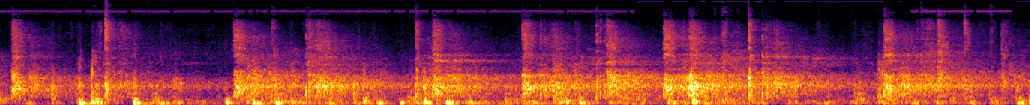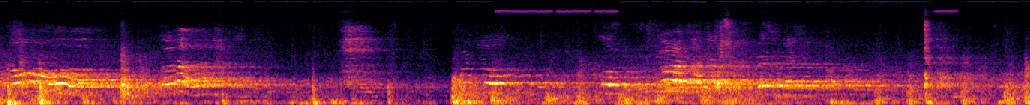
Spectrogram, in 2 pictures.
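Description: Tennis balls are struck with rackets in a large echoing hall.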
